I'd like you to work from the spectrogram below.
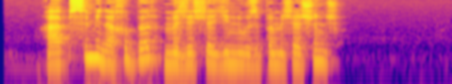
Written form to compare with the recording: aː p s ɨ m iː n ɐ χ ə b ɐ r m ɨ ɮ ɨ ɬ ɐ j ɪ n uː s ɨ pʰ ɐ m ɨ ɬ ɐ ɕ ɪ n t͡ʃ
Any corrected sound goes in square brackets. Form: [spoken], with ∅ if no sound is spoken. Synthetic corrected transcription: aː p s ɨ m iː n ɐ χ ə b ɐ r m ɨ ɮ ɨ ɬ ɐ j ɪ n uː [z] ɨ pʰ ɐ m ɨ ɬ ɐ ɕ ɪ n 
